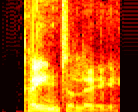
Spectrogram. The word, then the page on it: painterly: British English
